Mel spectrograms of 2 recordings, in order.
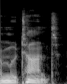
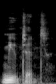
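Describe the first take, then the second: First: It is pronounced with Swedish sounds. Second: It is pronounced with English sounds.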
